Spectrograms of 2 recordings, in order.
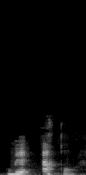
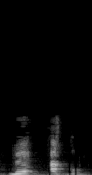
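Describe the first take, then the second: First: Be'aql with a falling end. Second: Be'aql with a rising end. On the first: Teacher repeats be'aql for students, falling. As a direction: settle be'aql down at the close. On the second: Teaching a learner to say Be'aql, rising. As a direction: say Be'aql clearly, ending up. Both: Shown as a demonstration. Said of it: "you can pronounce it as a".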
